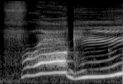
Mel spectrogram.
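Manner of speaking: high, loud friendly yell. Acted. Max yelling to Froggy on the bus, loud call. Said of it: "yelled his friend Max".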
